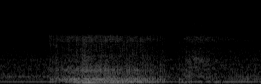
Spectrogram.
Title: sleeping, snoring, dreaming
